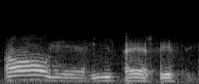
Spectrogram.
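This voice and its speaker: A mild country man with a high voice and a homespun Southern drawl. He sounds like old film comedy, tinny with a faint hiss behind him. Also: slow. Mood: mild, folksy. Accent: rural Southern US. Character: mild, folksy country storekeeper fellow. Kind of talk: 1940s comedy film acting.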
